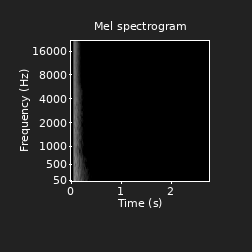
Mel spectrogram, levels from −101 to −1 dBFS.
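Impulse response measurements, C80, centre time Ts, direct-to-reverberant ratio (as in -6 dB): 19.5 dB, 16 ms, -3.0 dB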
